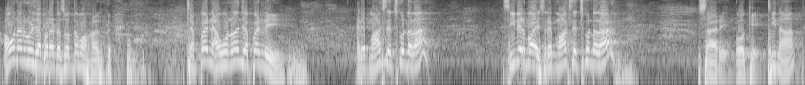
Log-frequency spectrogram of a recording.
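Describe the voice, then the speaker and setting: A man's voice: sits high, very animated, moderate pace, long pauses, a bit bright, a faint crowd, a little hiss or hum. A man working as a Sunday school puppet show host, talking to children, prompting them questions and repeating the answers.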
